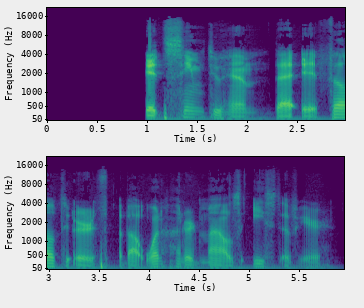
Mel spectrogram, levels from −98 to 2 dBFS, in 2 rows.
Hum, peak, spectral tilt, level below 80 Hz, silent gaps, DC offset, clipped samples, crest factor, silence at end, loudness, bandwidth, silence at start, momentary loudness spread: none; 0 dBFS; -3 dB/octave; -52 dBFS; none; under 0.1%; under 0.1%; 30 dB; 0.25 s; -27 LUFS; 15.5 kHz; 1 s; 19 LU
